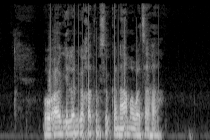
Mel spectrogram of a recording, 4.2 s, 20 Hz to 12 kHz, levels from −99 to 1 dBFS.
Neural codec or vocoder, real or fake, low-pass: vocoder, 44.1 kHz, 128 mel bands every 256 samples, BigVGAN v2; fake; 10.8 kHz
